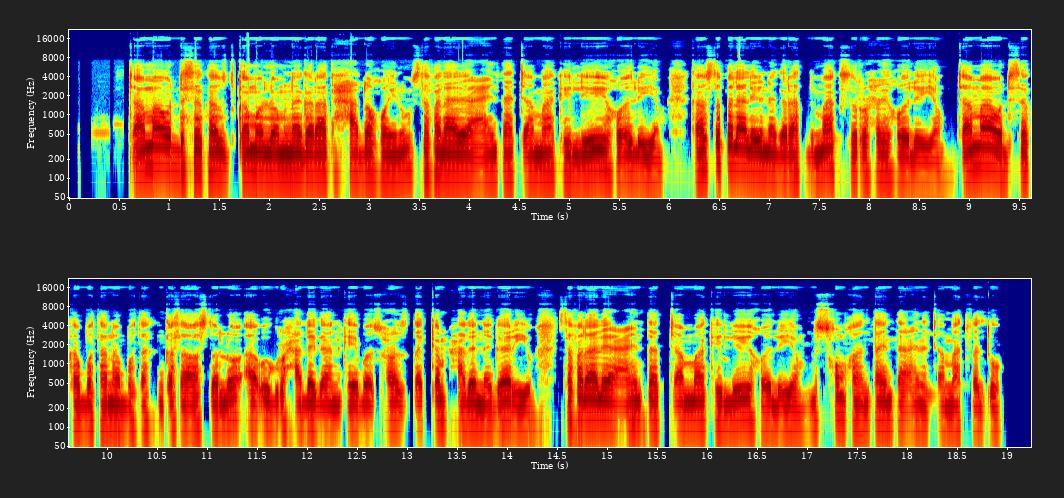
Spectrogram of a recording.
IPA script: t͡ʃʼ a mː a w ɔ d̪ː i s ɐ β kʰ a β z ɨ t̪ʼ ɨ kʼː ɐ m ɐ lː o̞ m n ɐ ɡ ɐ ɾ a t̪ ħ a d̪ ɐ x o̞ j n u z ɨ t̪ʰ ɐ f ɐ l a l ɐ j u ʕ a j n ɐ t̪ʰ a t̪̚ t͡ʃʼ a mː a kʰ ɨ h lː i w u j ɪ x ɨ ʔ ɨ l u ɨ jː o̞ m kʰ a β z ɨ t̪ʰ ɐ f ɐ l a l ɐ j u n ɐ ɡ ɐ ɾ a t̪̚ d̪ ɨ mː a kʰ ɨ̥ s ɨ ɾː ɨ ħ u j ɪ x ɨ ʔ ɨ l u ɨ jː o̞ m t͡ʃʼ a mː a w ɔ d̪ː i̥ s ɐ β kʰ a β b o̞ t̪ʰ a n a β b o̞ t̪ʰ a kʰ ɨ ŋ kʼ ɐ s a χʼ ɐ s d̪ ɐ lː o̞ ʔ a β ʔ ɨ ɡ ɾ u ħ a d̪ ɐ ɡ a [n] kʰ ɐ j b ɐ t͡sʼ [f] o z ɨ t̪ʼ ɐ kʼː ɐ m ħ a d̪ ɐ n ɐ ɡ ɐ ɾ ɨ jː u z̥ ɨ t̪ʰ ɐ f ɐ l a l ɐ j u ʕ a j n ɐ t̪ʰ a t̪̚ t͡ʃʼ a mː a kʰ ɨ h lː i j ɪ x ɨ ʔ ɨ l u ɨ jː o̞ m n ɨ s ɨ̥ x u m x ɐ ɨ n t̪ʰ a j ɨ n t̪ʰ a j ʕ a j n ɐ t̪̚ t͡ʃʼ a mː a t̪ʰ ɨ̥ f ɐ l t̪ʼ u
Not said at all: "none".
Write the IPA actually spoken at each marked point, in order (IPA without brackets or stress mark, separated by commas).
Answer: n, ħ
